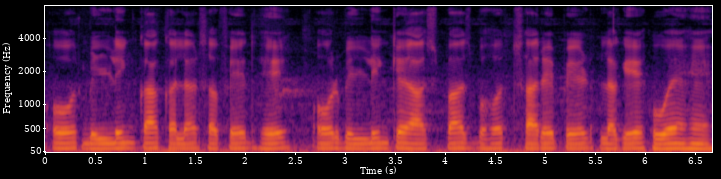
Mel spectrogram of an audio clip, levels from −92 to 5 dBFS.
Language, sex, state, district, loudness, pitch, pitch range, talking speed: Hindi, male, Jharkhand, Sahebganj, -29 LUFS, 105 Hz, 100-105 Hz, 145 wpm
